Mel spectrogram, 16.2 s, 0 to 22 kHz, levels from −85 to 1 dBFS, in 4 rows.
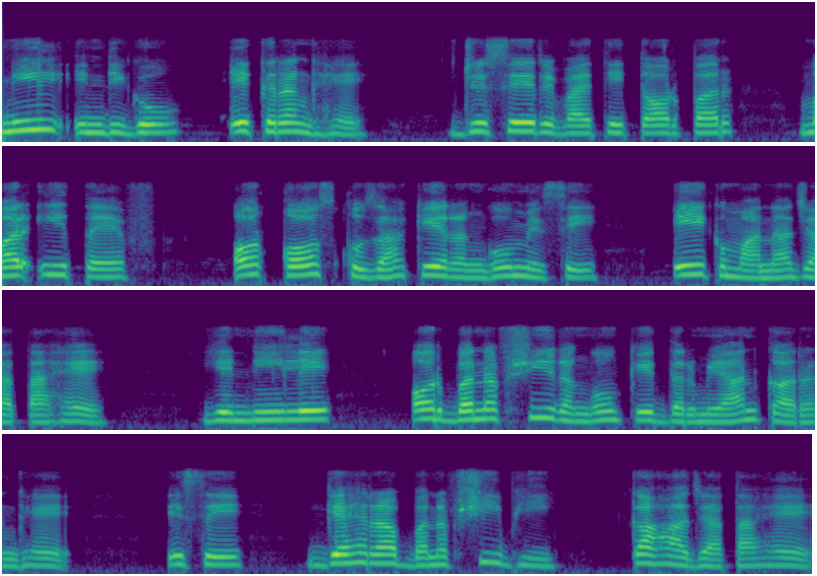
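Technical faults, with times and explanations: Throughout, Opus compression: muffled, hoarse speech, likely Opus's SILK mode at a rate fitting 16 kbps; the spectrogram shows nothing above 8.4 kHz.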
